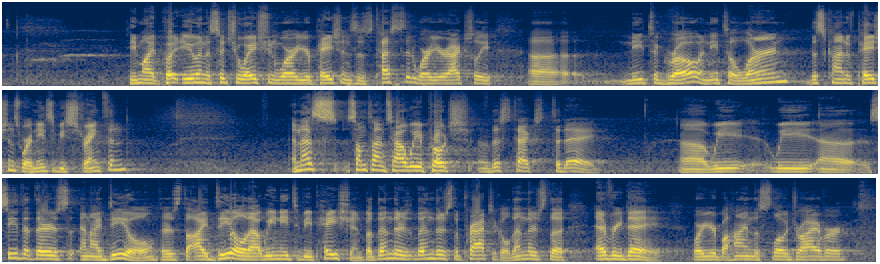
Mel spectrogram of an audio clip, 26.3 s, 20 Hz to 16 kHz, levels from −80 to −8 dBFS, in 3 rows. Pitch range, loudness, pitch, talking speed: 135-175 Hz, -14 LUFS, 155 Hz, 175 wpm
